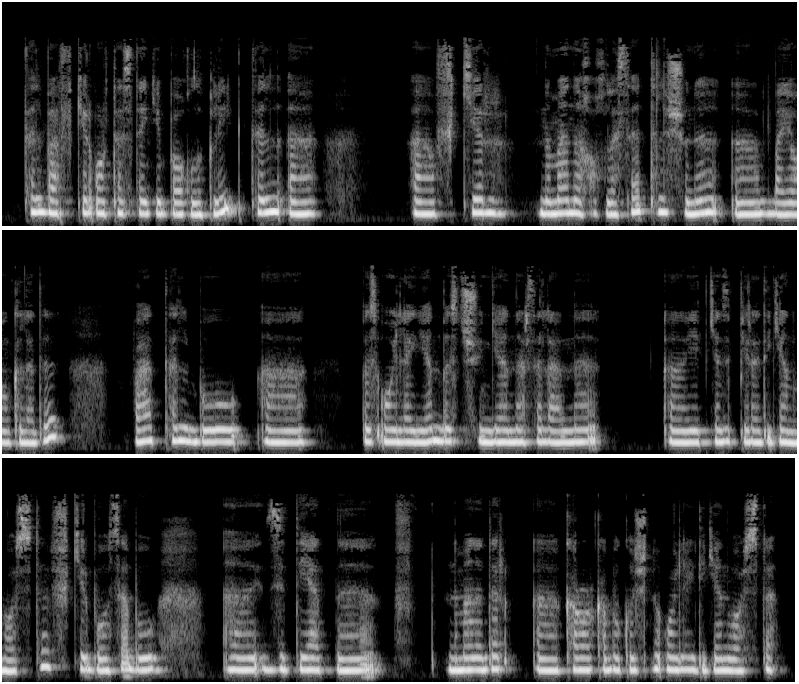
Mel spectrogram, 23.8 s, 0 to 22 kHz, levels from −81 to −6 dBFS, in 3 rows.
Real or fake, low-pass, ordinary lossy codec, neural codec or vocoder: real; 19.8 kHz; MP3, 48 kbps; none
